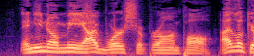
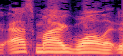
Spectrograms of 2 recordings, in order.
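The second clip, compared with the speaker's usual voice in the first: ordinary delivery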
